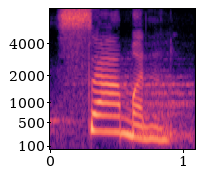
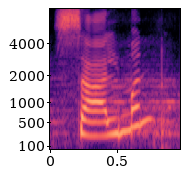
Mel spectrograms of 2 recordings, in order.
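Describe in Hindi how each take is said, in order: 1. बीच में L की कोई ध्वनि उच्चारित नहीं होती। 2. बीच में L की ध्वनि उच्चारित होती है। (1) "इसमें भी L साइलेंट है" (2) "एल का इंक्लूजन बीच में कर देते हैं"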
